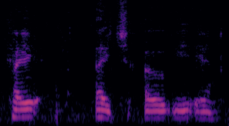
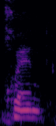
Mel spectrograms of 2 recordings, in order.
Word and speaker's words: Khoen: It's actually K-H-O-E and K-H-O-E-N, Khoen, Khoen, which incorrectly translated in the particularly the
